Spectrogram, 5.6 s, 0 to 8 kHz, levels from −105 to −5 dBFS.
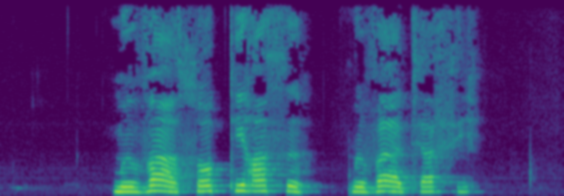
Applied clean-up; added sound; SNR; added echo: none; none; none; none.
